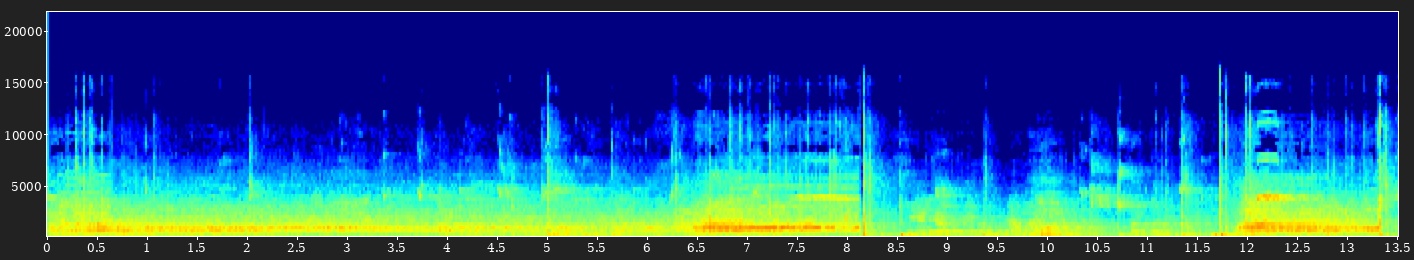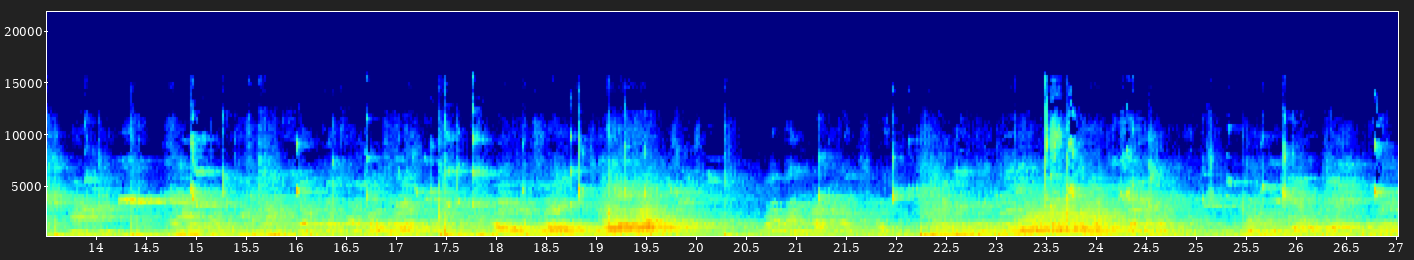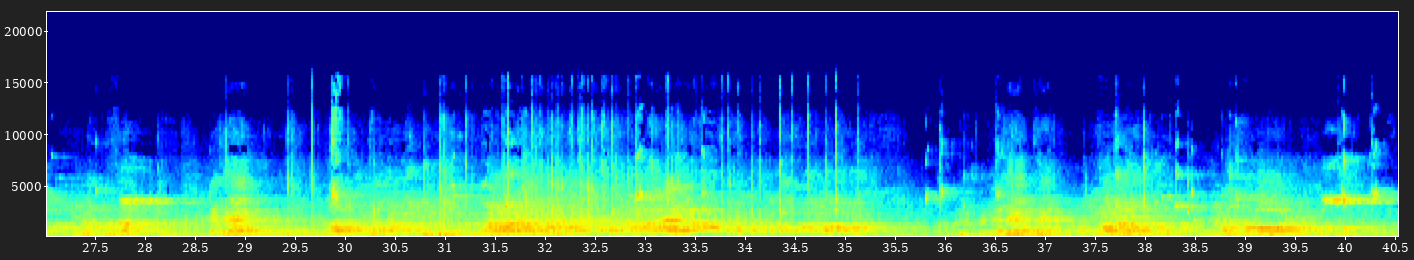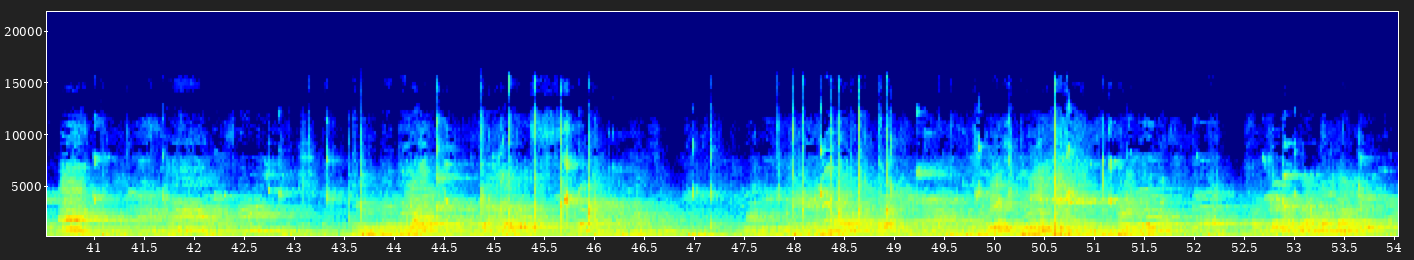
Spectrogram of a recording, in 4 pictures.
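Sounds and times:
players shouting: 0.0s - 8.2s, 11.8s - 20.2s, 21.7s - 35.5s, 36.1s - 43.0s, 47.5s - 54.0s
shoe squeak: 3.4s - 5.2s, 10.3s - 12.4s, 13.5s - 17.9s, 21.2s - 22.3s, 23.6s - 28.5s, 35.8s - 36.3s, 37.7s - 43.7s, 46.9s - 51.4s.

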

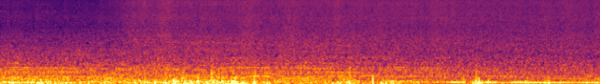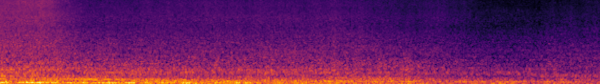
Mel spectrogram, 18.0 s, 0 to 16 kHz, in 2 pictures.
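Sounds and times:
outboard engines droning: 0.0s - 18.0s
rush of wind and water: 0.0s - 18.0s.

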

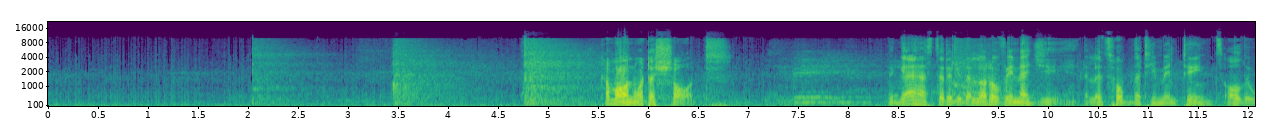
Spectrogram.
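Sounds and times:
racket hitting shuttlecock: 2.0s - 2.8s, 3.4s - 5.5s.

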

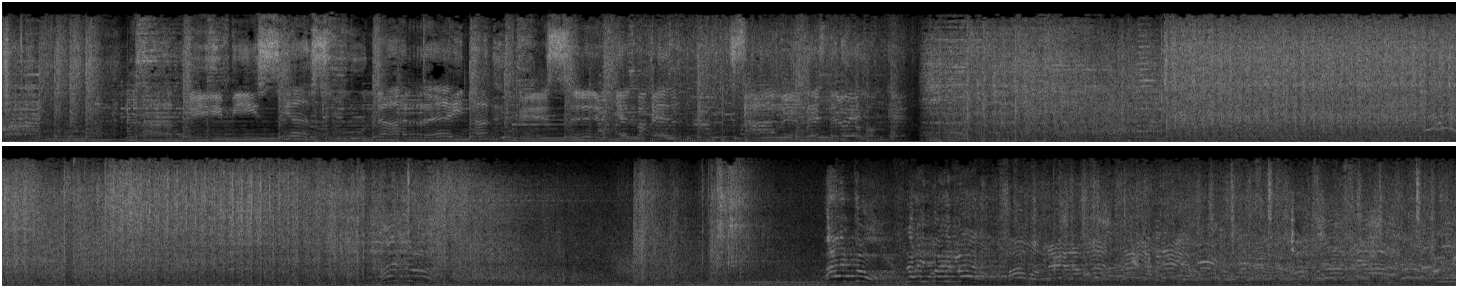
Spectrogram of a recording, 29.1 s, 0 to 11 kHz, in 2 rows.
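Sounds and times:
music: 0.0s - 12.3s
rapid gunfire: 9.2s - 19.9s.

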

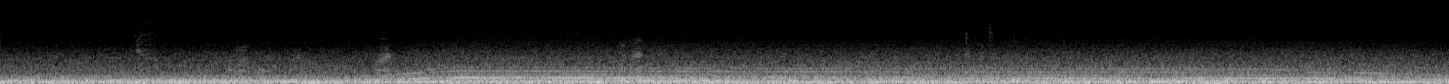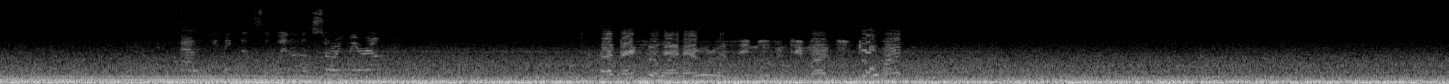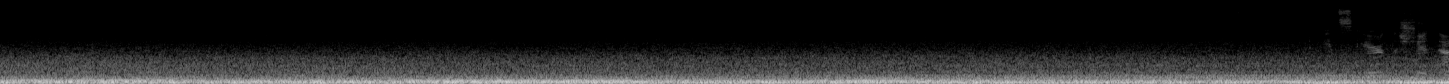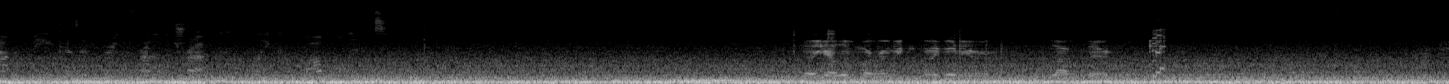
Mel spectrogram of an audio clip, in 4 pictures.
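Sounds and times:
car driving through tunnel: 0.0s - 57.9s.

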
